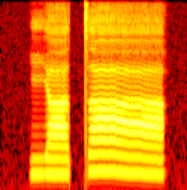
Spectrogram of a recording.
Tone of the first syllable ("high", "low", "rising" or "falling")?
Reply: low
